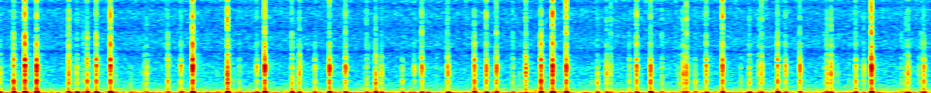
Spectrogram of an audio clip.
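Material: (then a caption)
Wood. Long polished nails of both hands tap and scratch a flat, dark, solid wooden tabletop. Rapid, irregular clicks with very short decay fall over a soft, continuous scratching bed. The clicks are bright and sharp at the top, with a dull low thud beneath.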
